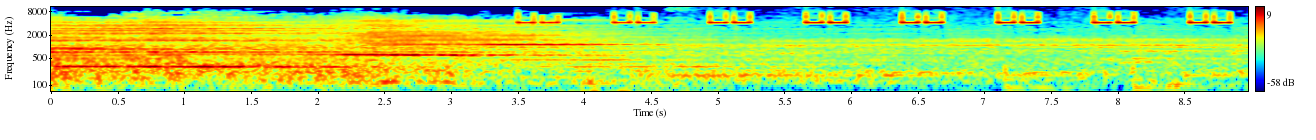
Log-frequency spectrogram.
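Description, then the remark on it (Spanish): An alarm clock on a bedside table beeps in a steady, repeating pattern of quick double beeps, high-pitched and fairly loud, starting a few seconds in over a low background hiss and continuing to the end, as a woman wakes, takes it and switches it off. “Se estira y coge su despertador de la mesilla. Lo apaga y se incorpora un poco mareada.”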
